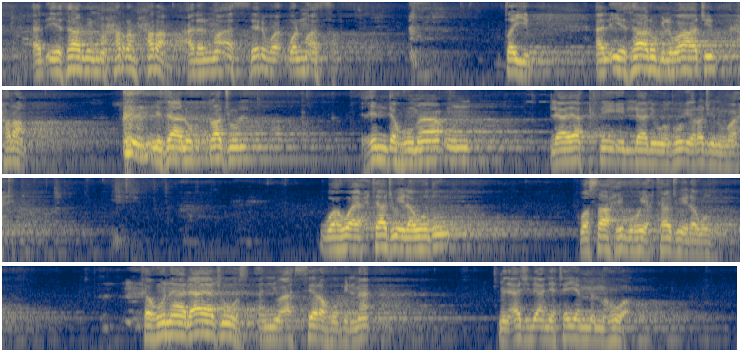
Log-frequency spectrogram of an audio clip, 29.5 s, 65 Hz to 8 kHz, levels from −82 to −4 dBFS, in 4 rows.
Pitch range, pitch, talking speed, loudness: 135-160 Hz, 145 Hz, 80 wpm, -19 LUFS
